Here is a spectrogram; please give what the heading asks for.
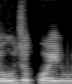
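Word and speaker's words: Dogecoin: like a dodge coin i call it dodge coin some people pronounce it dojo coin whatever or you know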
